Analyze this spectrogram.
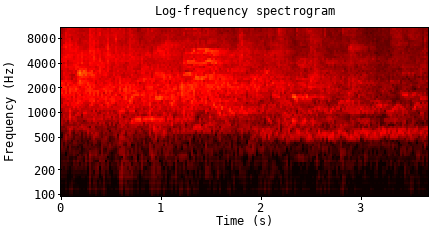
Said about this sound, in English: Guys, thank you so much for your help. Can everyone give them a big round of applause, please?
